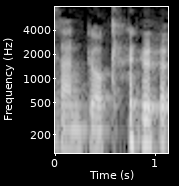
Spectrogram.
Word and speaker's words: sunduk: Ya, ini penulisannya bahasanya setengah bahasa Inggris, Mbak, jadi bacanya sandok.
